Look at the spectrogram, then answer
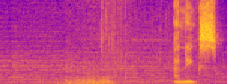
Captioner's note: rhino grunts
